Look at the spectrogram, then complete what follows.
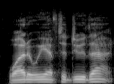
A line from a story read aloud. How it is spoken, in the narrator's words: she asked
